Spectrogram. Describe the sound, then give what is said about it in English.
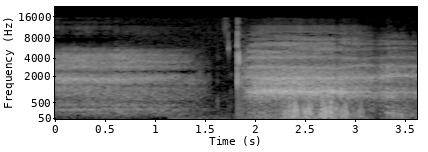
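A slow, deep breath is drawn in and let out during a guided relaxation exercise. It is soft, airy and breathy, with no voice over it. “Take a deep breath. Feel the feelings, and one more breath.”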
